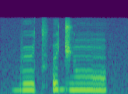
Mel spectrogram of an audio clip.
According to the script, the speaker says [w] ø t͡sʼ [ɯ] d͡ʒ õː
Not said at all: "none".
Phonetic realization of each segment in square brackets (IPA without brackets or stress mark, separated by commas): b, ə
